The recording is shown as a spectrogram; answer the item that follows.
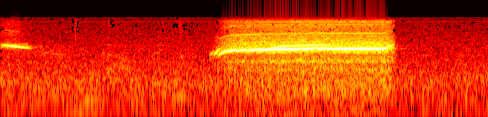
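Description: Hoary marmot whistling: a short whistle at the start, then a long, loud whistle about a second in that rises slightly and holds one steady note.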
